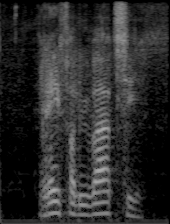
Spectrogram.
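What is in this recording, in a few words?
"revaluatie", Dutch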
